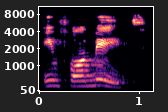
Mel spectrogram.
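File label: "informate", Nigerian Pidgin, female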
